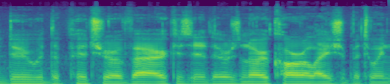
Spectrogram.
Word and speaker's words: varicocele: pronunciation I hate having answers to all my questions. varicocele varicocele Uh is an enlargement of the network of the veins in the scrotum.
